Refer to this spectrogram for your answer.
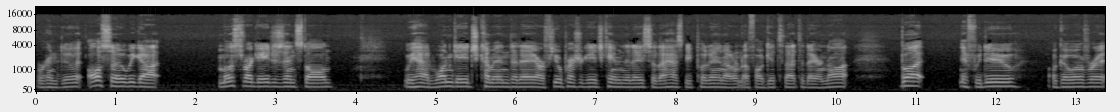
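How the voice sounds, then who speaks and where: In a dry recording with no echo, a man speaks fairly quickly in a monotone, flat intonation. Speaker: car hobby vlogger. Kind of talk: casual vlog chat. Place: car. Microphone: phone near.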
